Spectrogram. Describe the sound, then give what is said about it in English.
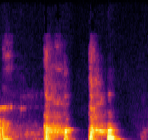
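Two quick sneezes in succession, sharp and breathy bursts, with a short pause between them and a faint murmur of breath trailing after. “Bless you. Thanks.”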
